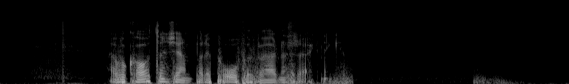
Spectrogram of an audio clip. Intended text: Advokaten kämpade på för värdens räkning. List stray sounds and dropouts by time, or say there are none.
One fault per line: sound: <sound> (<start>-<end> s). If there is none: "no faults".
no faults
